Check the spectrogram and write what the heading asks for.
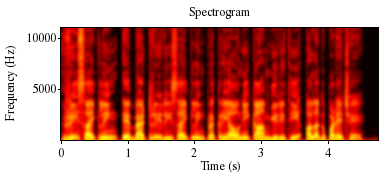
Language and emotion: Gujarati, neutral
